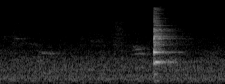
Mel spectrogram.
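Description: A single sharp, ringing clink of a metal spoon set down against a dish, about a second and a half in, over quiet room tone.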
